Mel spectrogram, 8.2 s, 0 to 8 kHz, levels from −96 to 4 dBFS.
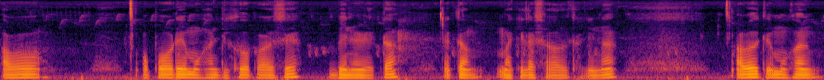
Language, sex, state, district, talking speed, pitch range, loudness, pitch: Nagamese, male, Nagaland, Dimapur, 155 wpm, 100-110 Hz, -22 LUFS, 105 Hz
